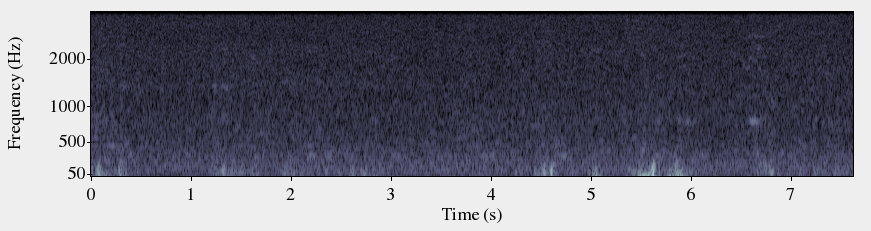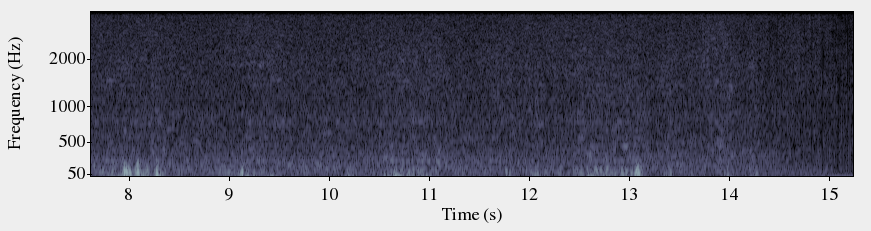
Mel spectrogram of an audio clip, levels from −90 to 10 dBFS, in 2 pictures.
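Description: Nothing stood out as a fault on listening to this speech recording.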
